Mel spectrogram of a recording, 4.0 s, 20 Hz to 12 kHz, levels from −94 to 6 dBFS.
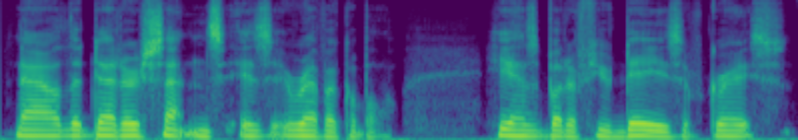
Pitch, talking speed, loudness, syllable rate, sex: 135 Hz, 210 wpm, -15 LUFS, 6.6 syllables/s, male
